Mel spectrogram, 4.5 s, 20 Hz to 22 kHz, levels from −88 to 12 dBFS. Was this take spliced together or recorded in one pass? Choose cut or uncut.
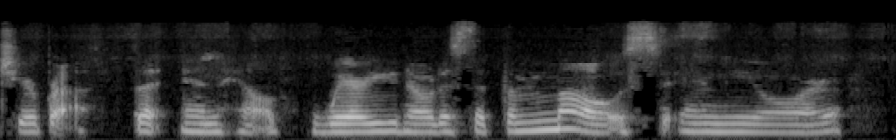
cut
